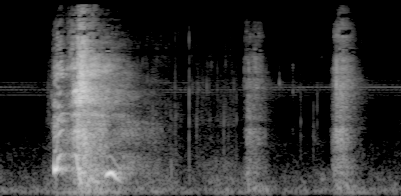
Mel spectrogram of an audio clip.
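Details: Hay fever sneezing made worse after cutting the grass: a sharp in-breath and a forceful sneeze, then two short sniffs. Part of a compilation of two sneeze attacks.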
